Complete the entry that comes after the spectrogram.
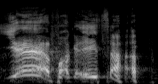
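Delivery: high, loud, drawn-out whoop; retold rowdy cheer. Singer cheering trap music to a bummed bus, high excited shout. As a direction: yell it slowly like a drunken fan.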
